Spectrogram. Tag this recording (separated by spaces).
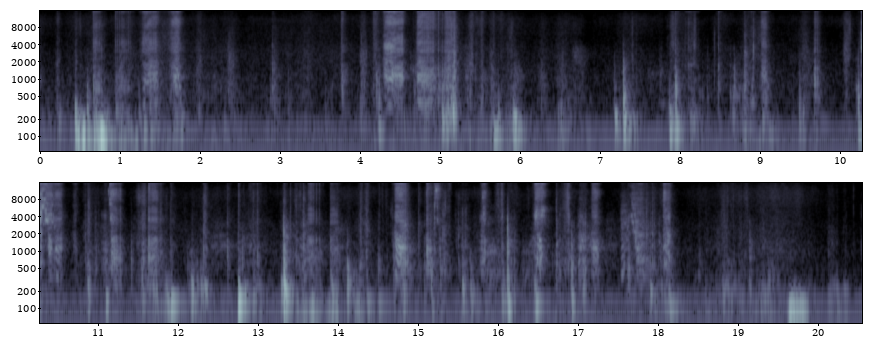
floor floorboards squeaky wood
